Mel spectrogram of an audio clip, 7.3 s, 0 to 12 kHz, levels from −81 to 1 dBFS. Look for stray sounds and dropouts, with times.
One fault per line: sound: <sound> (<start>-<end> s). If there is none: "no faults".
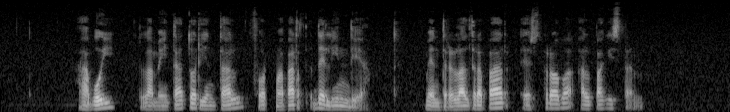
sound: dropout (2.7-2.8 s)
